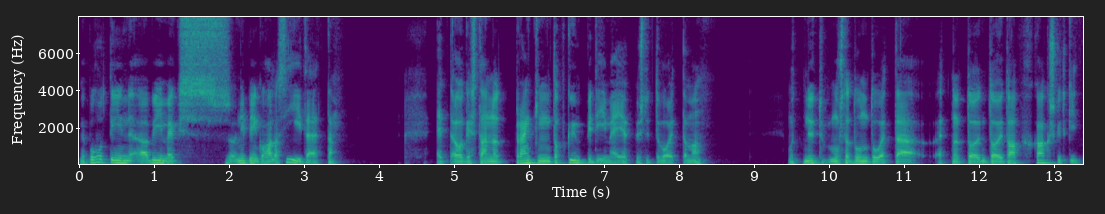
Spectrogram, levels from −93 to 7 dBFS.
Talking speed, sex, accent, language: 130 wpm, male, native, Finnish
